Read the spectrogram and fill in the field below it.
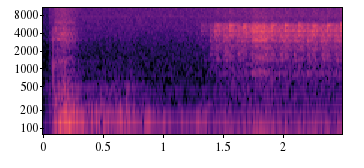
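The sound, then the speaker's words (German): Typewriter clacking: a low mechanical thump at the start, then a dense, rapid high-pitched rattling that runs steadily to the end, moderately loud, with no voices. “Schreibmaschine.”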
